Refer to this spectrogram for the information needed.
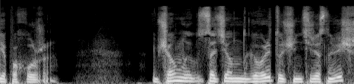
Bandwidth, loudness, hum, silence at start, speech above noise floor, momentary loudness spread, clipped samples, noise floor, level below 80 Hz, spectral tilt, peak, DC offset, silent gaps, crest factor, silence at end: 16.5 kHz; -11 LUFS; none; 0 s; 32 dB; 10 LU; under 0.1%; -42 dBFS; -30 dBFS; -5.5 dB/octave; 0 dBFS; under 0.1%; none; 12 dB; 0 s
